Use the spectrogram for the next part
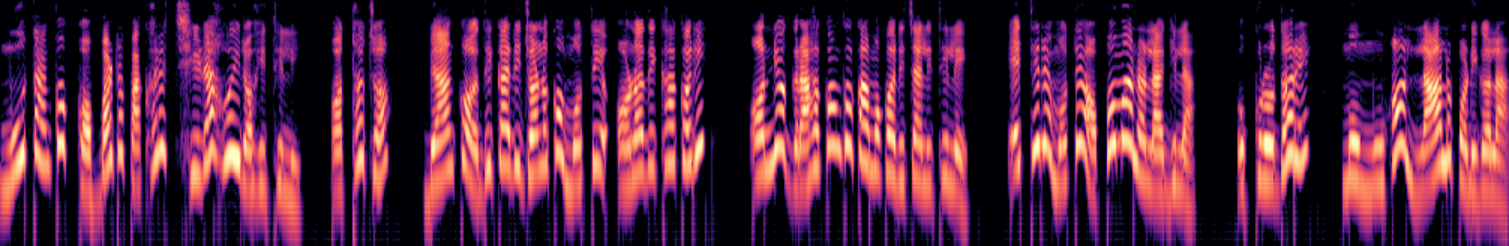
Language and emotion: Odia, angry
